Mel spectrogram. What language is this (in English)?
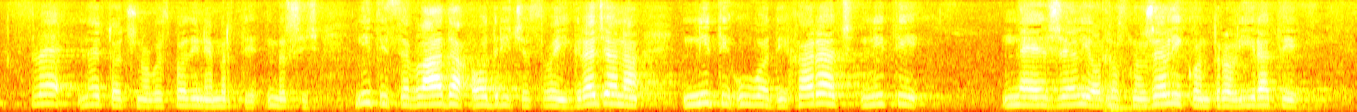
Croatian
